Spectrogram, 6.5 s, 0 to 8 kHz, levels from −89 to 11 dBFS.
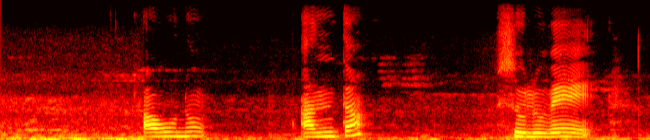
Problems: constant background noise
